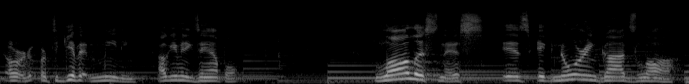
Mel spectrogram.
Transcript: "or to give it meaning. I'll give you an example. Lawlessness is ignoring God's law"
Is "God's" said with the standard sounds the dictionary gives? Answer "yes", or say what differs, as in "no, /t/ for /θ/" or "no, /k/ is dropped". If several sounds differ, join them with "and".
yes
